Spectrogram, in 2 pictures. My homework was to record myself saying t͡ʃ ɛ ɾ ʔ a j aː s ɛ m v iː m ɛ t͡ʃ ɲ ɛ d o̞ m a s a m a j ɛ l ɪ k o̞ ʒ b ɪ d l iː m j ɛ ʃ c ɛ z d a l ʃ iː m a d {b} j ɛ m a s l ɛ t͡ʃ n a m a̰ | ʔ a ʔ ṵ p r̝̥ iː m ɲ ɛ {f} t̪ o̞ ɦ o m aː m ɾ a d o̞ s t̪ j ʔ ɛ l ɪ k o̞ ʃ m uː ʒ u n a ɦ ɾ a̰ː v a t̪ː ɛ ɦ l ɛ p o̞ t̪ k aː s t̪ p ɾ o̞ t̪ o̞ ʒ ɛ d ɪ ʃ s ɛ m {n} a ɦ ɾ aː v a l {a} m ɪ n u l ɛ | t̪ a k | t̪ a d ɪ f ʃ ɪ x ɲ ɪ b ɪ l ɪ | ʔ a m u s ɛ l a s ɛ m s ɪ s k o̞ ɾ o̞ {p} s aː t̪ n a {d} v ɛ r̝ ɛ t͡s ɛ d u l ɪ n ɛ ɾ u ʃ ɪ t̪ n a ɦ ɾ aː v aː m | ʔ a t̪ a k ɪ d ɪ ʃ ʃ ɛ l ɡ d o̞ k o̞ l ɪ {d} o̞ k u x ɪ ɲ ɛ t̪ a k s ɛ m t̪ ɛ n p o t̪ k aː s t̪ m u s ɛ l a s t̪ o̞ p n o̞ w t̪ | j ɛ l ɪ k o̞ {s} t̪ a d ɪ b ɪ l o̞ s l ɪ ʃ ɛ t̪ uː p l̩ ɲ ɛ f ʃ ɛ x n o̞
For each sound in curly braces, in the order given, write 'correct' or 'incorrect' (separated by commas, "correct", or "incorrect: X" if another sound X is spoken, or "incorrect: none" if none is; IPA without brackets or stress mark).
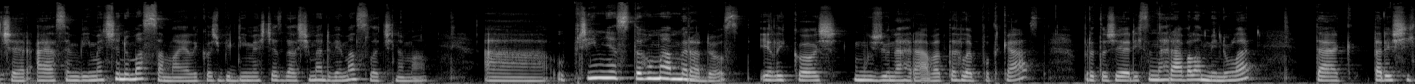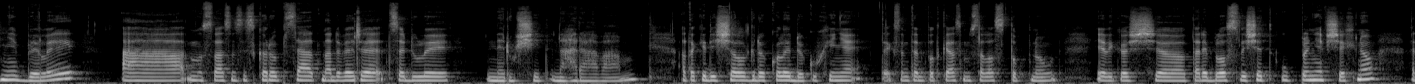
incorrect: v, incorrect: s, correct, correct, correct, correct, correct, incorrect: ʃ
